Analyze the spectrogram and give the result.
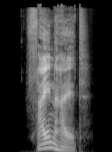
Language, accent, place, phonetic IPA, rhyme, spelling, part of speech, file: German, Germany, Berlin, [ˈfaɪ̯nhaɪ̯t], -aɪ̯nhaɪ̯t, Feinheit, noun, De-Feinheit.ogg
- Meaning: 1. finesse 2. delicacy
